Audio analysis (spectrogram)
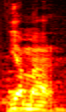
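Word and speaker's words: llamar: We also have d L or double L that sounds Y in Spanish. So there's a word uh for example to call in English. In Spanish it's Yamar.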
